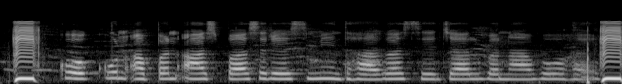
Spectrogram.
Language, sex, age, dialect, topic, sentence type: Magahi, female, 31-35, Southern, agriculture, statement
